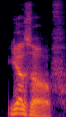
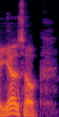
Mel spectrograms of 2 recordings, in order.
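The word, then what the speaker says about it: Yezhov: And Nikolai Yezov, I think is how you pronounce his name, Nikolai Yezov, is the commander of the NKVD starting in 1936, not necessarily January.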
